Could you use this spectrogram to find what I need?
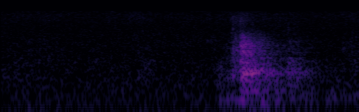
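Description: A piano note is struck sharply.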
